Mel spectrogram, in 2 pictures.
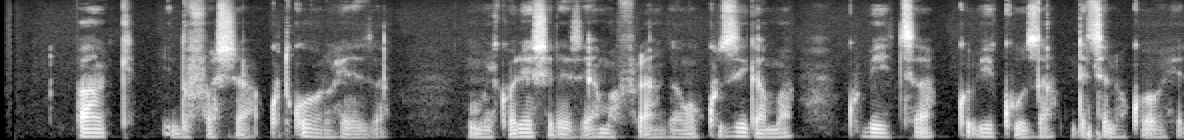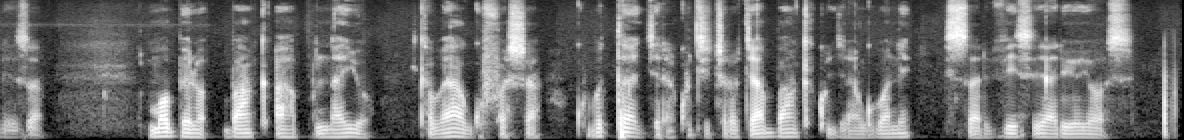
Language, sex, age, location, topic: Kinyarwanda, male, 25-35, Kigali, finance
